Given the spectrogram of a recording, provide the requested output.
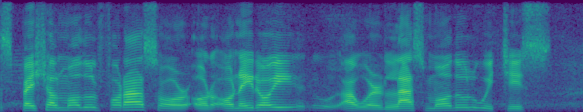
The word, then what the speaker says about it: Oneiroi: Is it Oneiroi? Greek will call it Oniri. Okay. Oniri in Greek.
